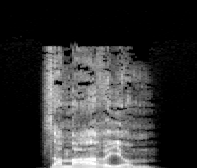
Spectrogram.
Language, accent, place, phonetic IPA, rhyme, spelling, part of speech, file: German, Germany, Berlin, [zaˈmaːʁiʊm], -aːʁiʊm, Samarium, noun, De-Samarium.ogg
- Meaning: samarium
